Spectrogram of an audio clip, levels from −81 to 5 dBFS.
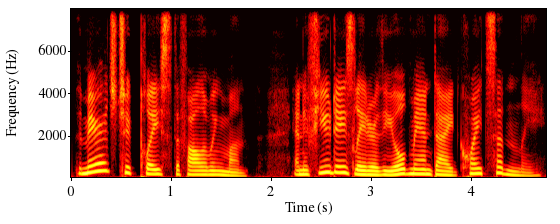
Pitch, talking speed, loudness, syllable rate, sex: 210 Hz, 225 wpm, -16 LUFS, 6.4 syllables/s, female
